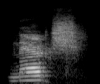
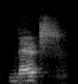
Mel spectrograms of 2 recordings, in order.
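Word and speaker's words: Nietzsche: एंड the German philosopher, इसके अलावा German philosopher थे फ्रेडरिक नेट्श, ये वही के नाम है, जर्मन था तो इसका नाम ऐसे होता है, स्पेलिंग याद कर लेना, Frederick नेट्स, although नाइदर actually used the term in their work.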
